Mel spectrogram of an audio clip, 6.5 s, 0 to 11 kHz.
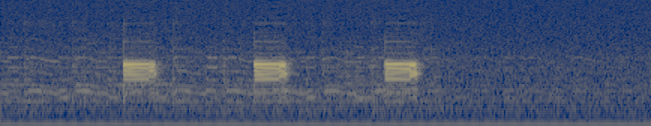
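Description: Emergency Alert System end-of-message data bursts from a broadcast: three short, loud electronic buzzes about 1.3 seconds apart, closing the Required Monthly Test. A soft music bed plays underneath and stops just after the third burst.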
